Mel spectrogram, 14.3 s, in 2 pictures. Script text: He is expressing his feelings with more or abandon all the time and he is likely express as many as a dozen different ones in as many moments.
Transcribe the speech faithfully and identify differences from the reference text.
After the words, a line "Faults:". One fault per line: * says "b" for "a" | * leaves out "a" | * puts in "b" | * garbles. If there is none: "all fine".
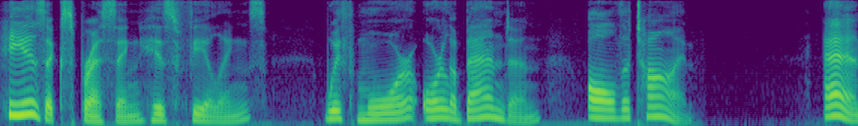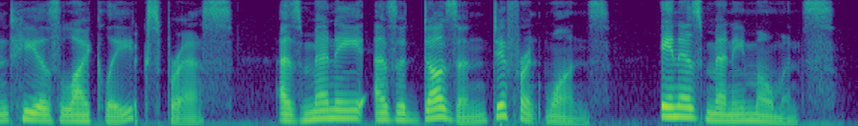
He is expressing his feelings with more or abandon all the time and he is likely express as many as a dozen different ones in as many moments.
Faults:
all fine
